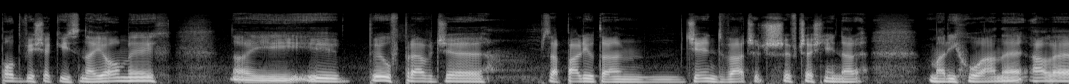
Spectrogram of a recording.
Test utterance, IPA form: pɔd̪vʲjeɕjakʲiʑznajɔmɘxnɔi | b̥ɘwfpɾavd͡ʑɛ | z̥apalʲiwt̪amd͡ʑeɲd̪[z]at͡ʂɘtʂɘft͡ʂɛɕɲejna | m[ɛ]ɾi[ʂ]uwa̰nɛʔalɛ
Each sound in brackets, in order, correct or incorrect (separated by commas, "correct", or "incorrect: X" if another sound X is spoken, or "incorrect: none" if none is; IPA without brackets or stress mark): incorrect: v, incorrect: a, incorrect: x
